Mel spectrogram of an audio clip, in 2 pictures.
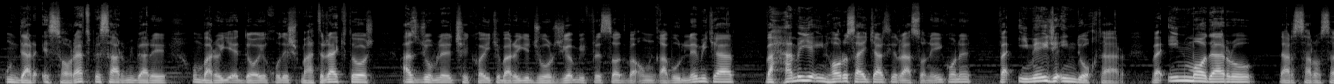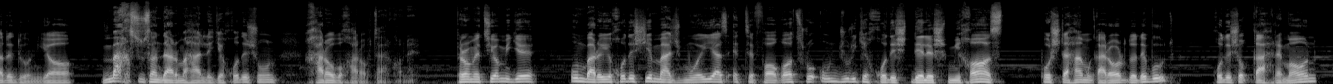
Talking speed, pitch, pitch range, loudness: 175 wpm, 105 Hz, 95-120 Hz, -22 LUFS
